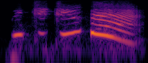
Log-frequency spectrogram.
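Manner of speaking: high, loud fretting; fussing character voice. Acted. Mouse fussing over the captain's eye, high alarmed voice. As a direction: squeal with worried alarm.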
